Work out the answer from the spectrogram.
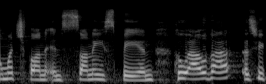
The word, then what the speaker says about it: Huelva: Huelva, as you correctly pronounce, Martin. Huelva. Huelva.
